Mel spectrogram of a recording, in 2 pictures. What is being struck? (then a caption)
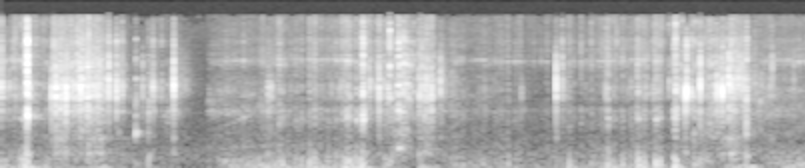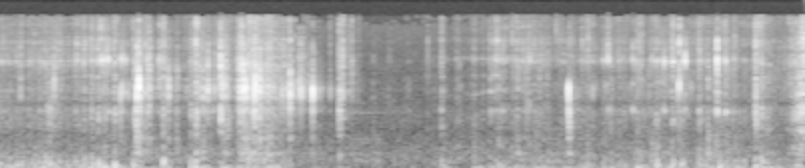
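Soap bar. An oval, solid, dry white bar of soap held in the hand is shaved with a utility knife blade, sending white flakes falling off. Each stroke makes a crisp, bright, crunchy scraping and crinkling sound, coming in repeated bursts separated by short quiet pauses.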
